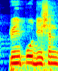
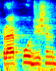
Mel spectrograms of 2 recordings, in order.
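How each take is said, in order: First: The first vowel is a long ee. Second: The first vowel is a short e. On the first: The speaker calls it wrong. "प्रीपोजिशन नहीं" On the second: The speaker calls it right. "अरे प्रेपोजिशन बोलते हैं"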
